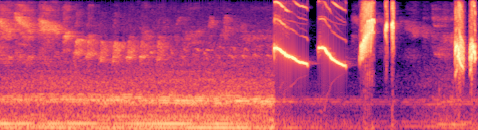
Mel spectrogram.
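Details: Singing orange-headed thrush, used to coax a bird that has stopped singing: after a humming start, two loud descending whistles and a quick series of sharp piercing notes, with faint background calls.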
